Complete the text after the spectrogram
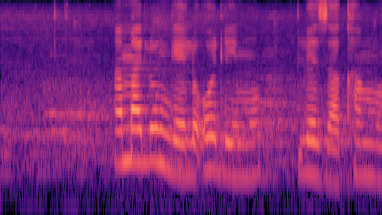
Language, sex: Zulu, female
